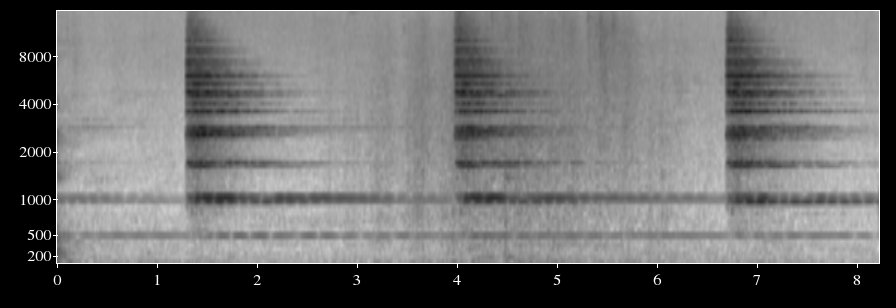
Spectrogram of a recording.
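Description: A bell struck three times at a steady pace, about every two and a half to three seconds, each stroke ringing out and slowly fading.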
